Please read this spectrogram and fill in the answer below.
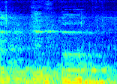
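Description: A man's voice over a public-address system in a large, echoing hall, drawn out into long level syllables like hesitation sounds between words.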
